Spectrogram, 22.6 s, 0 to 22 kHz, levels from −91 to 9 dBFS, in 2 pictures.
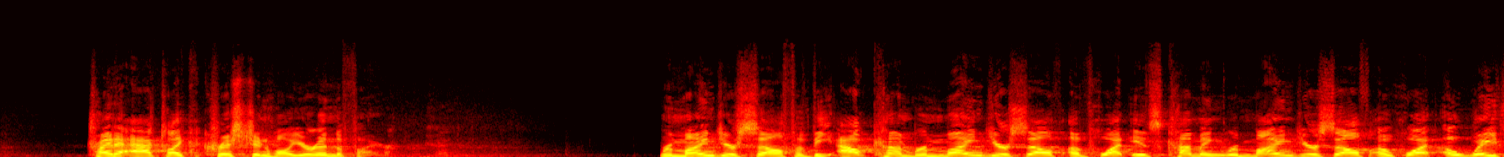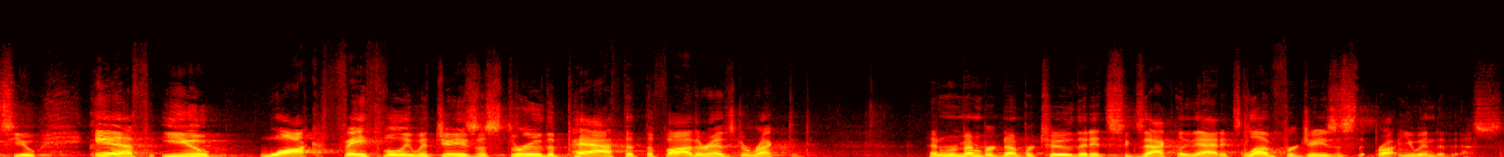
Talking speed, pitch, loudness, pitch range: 155 wpm, 190 Hz, -19 LUFS, 170-220 Hz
